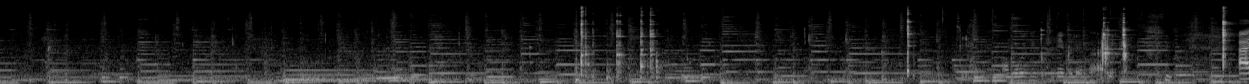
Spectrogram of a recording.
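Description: A utensil clinks and scrapes against a bowl while liquid coconut oil and eggs are mixed for a gluten-free spiced pumpkin cake, with irregular taps and louder knocks toward the end and occasional talk in the background.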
